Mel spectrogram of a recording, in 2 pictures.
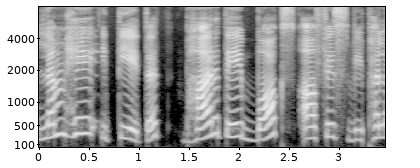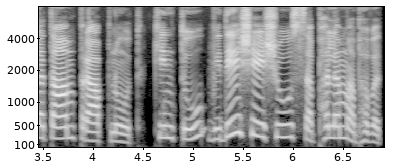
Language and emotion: Sanskrit, neutral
